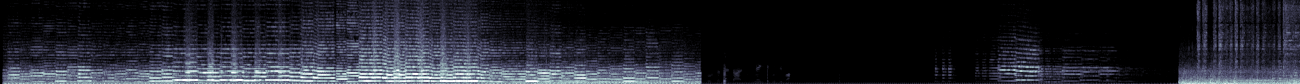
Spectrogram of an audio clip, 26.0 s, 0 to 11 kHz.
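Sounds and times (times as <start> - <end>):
bus engine rumble: 0.0 - 26.0
musical air horn melody: 0.1 - 14.0, 18.7 - 23.0.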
